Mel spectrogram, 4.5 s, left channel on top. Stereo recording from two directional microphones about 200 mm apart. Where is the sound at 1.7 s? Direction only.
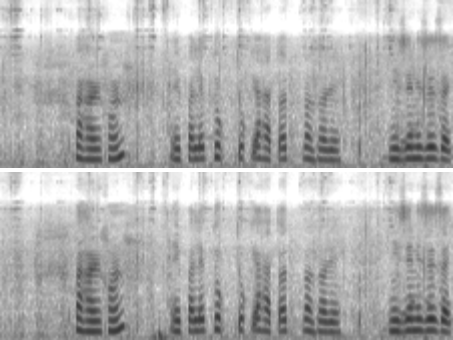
5° right (ahead or behind).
